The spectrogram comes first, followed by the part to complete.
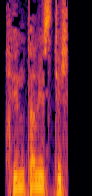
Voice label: "hinterlistig", German; adjectives

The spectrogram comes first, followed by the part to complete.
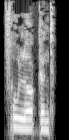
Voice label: "frohlockend", German; adjectives

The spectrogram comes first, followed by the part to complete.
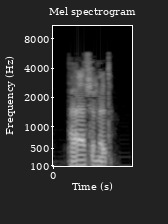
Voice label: "passionate", English; adjectives

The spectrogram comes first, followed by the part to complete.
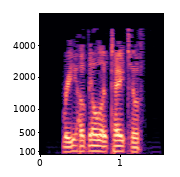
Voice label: "rehabilitative", English; adjectives

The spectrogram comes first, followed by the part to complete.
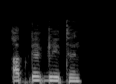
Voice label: "abgeglitten", German; adjectives

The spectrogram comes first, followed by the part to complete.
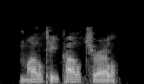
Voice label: "multicultural", English; adjectives

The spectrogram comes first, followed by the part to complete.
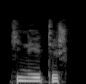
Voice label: "kinetisch", German; adjectives

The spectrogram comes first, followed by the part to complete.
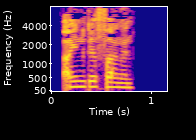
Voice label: "eingefangen", German; adjectives

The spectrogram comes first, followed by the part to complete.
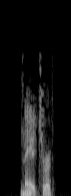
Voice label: "natured", english; adjectives

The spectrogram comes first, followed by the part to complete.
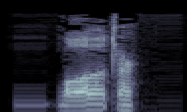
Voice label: "water", English; nouns

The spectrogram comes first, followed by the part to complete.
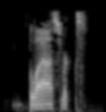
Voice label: "glassworks", English

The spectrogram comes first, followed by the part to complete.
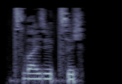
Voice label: "zweisitzig", German; adjectives

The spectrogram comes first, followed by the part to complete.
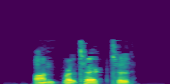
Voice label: "unprotected", english; adjectives

